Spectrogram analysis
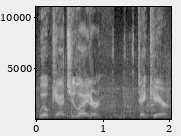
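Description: A man's voice: medium pitch, normal speed. A middle-aged man hosting a casual food review vlog outdoors. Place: outdoor fast-food patio. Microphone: camera at arm's length. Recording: noisy outdoor traffic background.

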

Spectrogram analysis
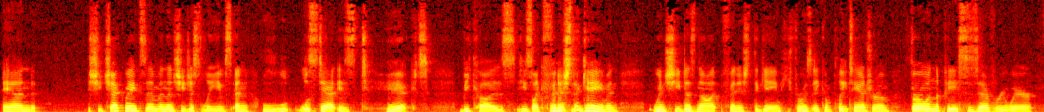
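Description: A woman's voice: medium pitch, steady tone, a little slow, warm tone. A woman giving a casual, opinionated episode recap and commentary, chatty with frequent restarts. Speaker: recap vlogger.

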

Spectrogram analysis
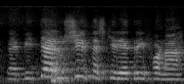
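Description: A woman's voice: high voice, sharp tone, roomy sound, slight background noise. An actress playing a nagging housewife who scorns her husband in a 1980s comedy film. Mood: shrill scolding.

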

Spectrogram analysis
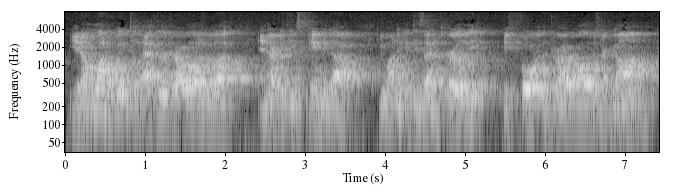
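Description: Male builder-host, mid pitch, upbeat explainer, recorded on a camera mic in a bare room with a heavy cave-like echo and long reverb. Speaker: custom home builder. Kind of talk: walkthrough vlog explaining construction. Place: empty, freshly painted house indoors. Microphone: camera-mounted mic.

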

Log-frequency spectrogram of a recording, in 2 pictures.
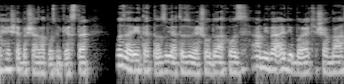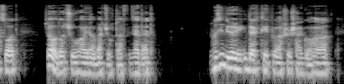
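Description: A man reading a novel chapter aloud in steady, measured narration, with the odd small stumble. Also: fairly low pitch. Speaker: audiobook reader. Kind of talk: scripted narration.

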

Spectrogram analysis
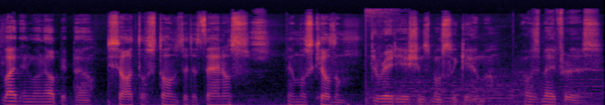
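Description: An actor playing an earnest, sober gentle giant scientist hero in a film. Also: male voice, on the low side, little pitch movement, moderate pace, natural voice. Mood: grave, resolute. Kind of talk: film acting. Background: film music.

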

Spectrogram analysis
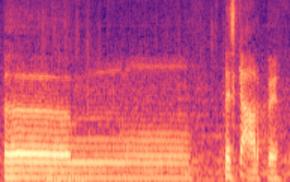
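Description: A man's voice: mid-range voice, flat delivery, extremely slow. A man in his thirties answering briefly as a quiz contestant, tentatively thinking aloud before he commits. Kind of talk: short spoken quiz answers. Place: large TV studio. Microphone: lapel mic. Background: music.

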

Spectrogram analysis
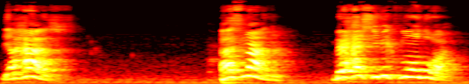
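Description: A man with a Tunisian accent, his voice pitched up, teasing a friend in playful comedy banter. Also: sing-song, moderate pace, a bit bright. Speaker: comedy video host. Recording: roomy echo.

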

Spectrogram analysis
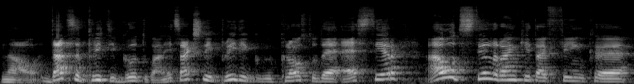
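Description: A man's voice: fairly high pitch, big pitch swings, normal speed, fairly bright tone, echoey room. A man talking casually to his viewers as a game content creator, rambling with many hesitations and restarts, in non-native English.

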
